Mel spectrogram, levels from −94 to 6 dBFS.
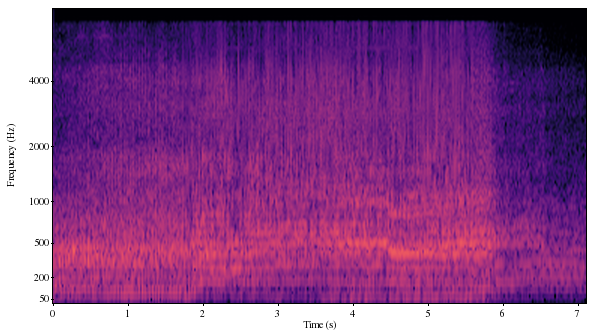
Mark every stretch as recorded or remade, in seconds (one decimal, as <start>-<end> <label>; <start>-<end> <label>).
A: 0.0-1.7 recorded; 1.7-5.6 remade; 5.6-7.1 recorded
